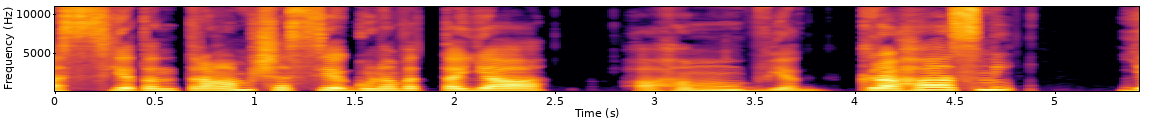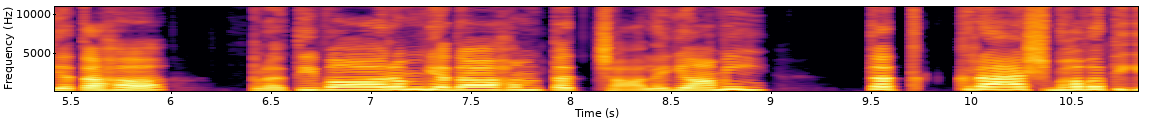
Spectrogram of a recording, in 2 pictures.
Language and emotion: Sanskrit, disgusted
